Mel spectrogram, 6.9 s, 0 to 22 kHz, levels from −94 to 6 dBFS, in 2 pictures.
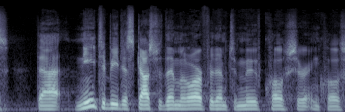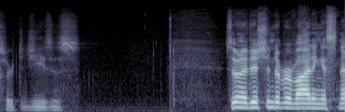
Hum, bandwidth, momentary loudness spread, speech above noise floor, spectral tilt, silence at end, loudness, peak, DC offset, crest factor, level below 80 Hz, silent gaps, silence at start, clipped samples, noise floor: none; 15 kHz; 20 LU; 46 dB; -5 dB/octave; 0 s; -19 LUFS; 0 dBFS; under 0.1%; 20 dB; -62 dBFS; none; 0 s; under 0.1%; -65 dBFS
